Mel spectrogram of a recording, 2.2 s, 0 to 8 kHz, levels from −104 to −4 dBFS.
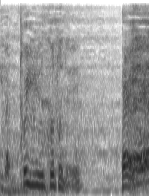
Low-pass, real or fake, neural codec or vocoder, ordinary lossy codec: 7.2 kHz; fake; codec, 16 kHz, 4 kbps, FreqCodec, larger model; none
